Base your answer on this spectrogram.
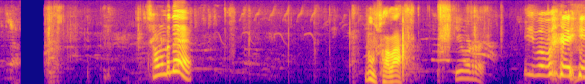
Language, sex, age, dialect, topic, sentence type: Bengali, male, 18-24, Jharkhandi, agriculture, statement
